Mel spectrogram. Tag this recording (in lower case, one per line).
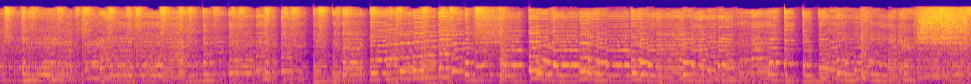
music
